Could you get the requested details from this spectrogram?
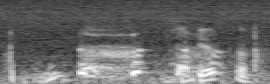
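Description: A quick run of several short, voiced adult coughs close together; an acted cough for a television advertisement.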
